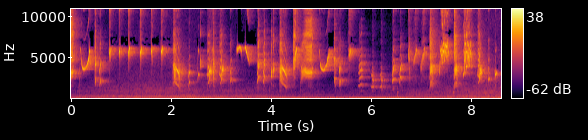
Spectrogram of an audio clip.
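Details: Long-tailed shrike singing nonstop, used to set off reluctant shrikes: a busy, varied medley of high whistles, held notes, sliding chirps and rasps, packed densely with barely a pause.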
